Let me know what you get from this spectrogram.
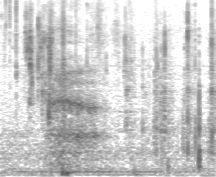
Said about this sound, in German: dann noch einen Schluck aus der Flasche, wie wir eben gehört haben.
